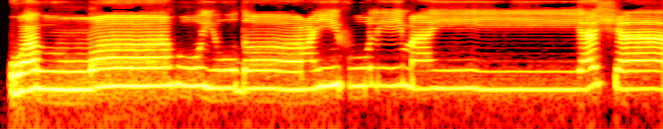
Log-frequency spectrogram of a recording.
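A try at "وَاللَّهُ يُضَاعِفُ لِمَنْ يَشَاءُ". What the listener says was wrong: Yudho, bo, tambahkan lagi itbaknya pada dot. Naikkan lagi suaranya ke langit-langit mulut. Wallahu yudho, bo.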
